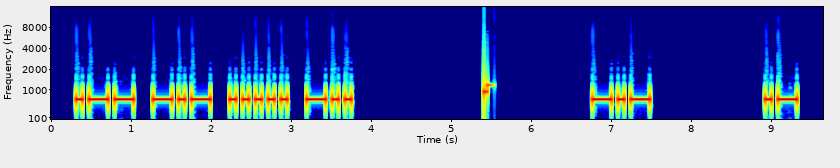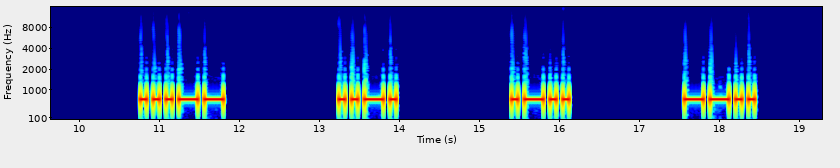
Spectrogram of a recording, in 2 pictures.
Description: Morse code, heard as a keyed tone, about 15 wpm, spaced as for 7 wpm, 700 Hz. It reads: WK5D KA3FLZ
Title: USA Call Signs - 6x Character Spacing - 15wpm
